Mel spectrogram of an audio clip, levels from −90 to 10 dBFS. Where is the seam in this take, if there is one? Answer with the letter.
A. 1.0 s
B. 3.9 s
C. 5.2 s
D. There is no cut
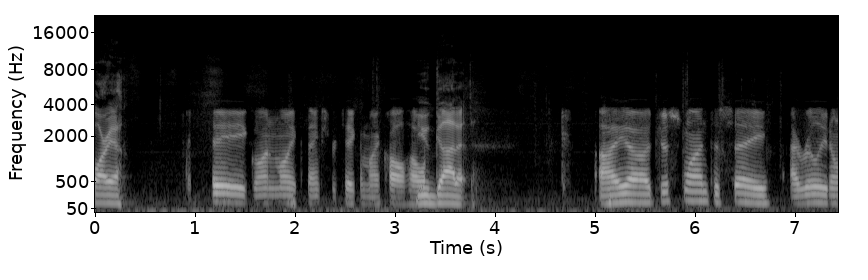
D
